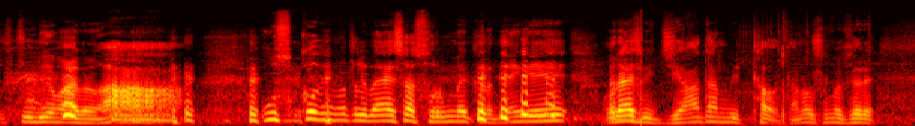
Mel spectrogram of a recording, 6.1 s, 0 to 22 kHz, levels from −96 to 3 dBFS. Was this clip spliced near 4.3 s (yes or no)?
yes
